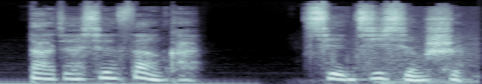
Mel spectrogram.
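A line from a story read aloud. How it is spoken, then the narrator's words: Low, firm voice. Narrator (Chinese): 林鸾沉声道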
